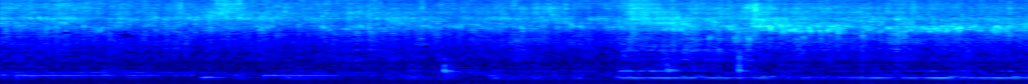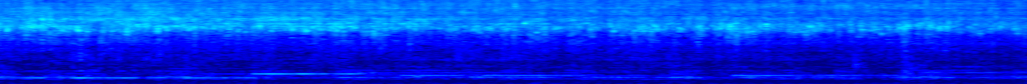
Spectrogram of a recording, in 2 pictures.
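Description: Shrimp sizzling in hot oil in a frying pan, a steady hiss, with soft held notes of a slow background melody underneath.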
